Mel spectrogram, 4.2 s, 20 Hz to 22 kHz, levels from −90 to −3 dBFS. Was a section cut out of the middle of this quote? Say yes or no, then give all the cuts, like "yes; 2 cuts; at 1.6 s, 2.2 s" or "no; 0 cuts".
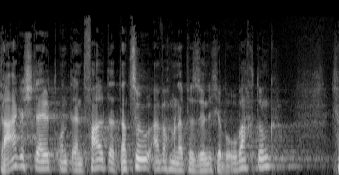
yes; 1 cut; at 1.5 s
